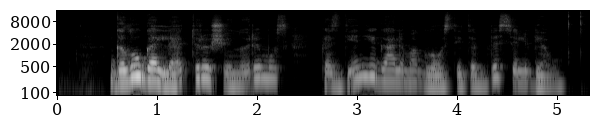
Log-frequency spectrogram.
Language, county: Lithuanian, Kaunas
